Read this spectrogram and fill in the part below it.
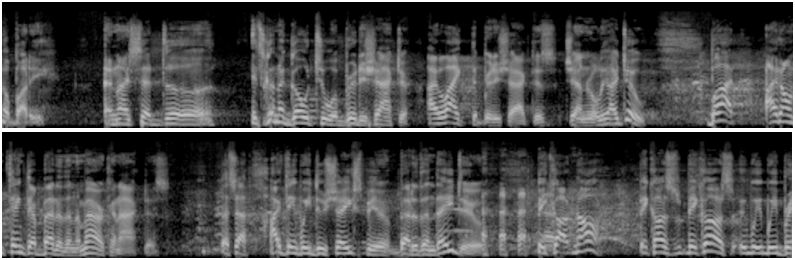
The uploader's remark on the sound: In front of an audience at the Boulder International Film Festival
